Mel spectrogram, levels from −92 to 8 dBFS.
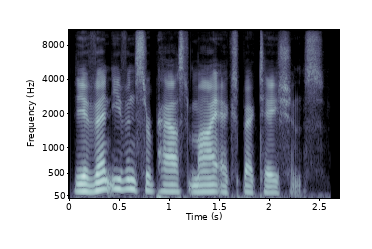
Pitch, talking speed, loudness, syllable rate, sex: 140 Hz, 135 wpm, -17 LUFS, 5.2 syllables/s, male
